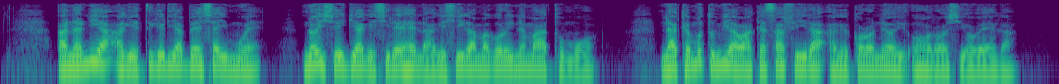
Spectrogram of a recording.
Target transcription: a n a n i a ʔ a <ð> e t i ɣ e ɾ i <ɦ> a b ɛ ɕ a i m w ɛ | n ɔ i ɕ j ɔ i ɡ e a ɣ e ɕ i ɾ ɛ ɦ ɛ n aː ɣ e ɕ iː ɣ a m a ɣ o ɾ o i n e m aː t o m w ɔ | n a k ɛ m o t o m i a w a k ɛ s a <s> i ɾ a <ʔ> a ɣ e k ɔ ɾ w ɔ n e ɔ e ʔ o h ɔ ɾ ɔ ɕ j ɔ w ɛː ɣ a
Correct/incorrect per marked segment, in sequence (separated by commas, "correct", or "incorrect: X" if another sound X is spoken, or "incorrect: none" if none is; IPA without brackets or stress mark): incorrect: ɣ, incorrect: none, incorrect: f, correct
